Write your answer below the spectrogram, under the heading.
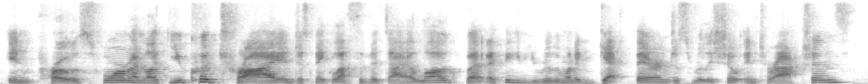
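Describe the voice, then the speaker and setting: A woman with a slightly low voice talks as a podcast guest. She gives her opinions in a casual, conversational review style. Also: quick pace, a bit bright.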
